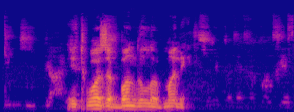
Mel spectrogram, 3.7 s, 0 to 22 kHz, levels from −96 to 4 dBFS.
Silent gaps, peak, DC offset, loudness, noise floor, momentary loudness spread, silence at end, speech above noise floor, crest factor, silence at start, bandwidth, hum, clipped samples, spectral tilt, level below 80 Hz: none; -8 dBFS; under 0.1%; -26 LUFS; -62 dBFS; 21 LU; 0.2 s; 36 dB; 20 dB; 0.25 s; 12.5 kHz; none; under 0.1%; -4.5 dB/octave; -70 dBFS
